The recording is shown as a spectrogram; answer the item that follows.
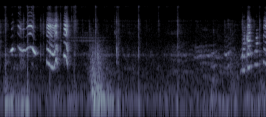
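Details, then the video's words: Green ringneck parrot, a rose-ringed parakeet, kept as a talking pet indoors, giving bursts of squeaky, wavering, up-and-down notes near the start and again at the end, with quieter clicks and rustling between. "talking parrot"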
